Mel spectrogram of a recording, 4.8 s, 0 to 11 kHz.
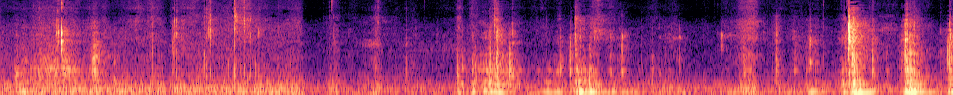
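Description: Plastic puzzle pieces of a 2x2 star cube clicking and tapping as they are twisted and pushed together by hand, with scattered faint clicks and a few sharper knocks near the end.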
